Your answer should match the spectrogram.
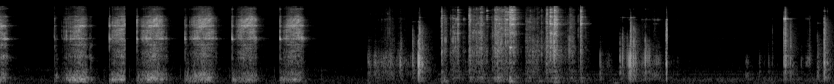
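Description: A stained-glass edge filed on a carborundum stone: about six rasping strokes, roughly two a second, stopping about three seconds in. After a short pause, small pieces of glass clink and slide as they are set down and pushed about on the table.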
